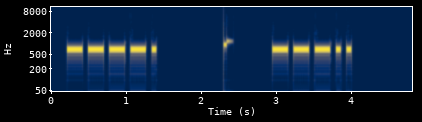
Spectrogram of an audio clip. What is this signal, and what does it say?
Morse code, heard as a keyed tone, about 17 wpm, 700 Hz. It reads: 9 8
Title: Single Letter-Number - Rapid-Fire 17wpm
